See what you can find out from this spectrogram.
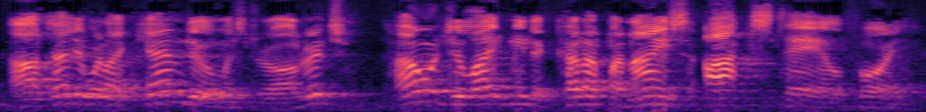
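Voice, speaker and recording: An actor playing an obliging, chatty small-town butcher in old-time radio comedy, apologetic and helpful. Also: male voice, high voice, very animated, fast talker, pushed and bright, exaggerated voice, rough recording. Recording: old radio recording, light noise.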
